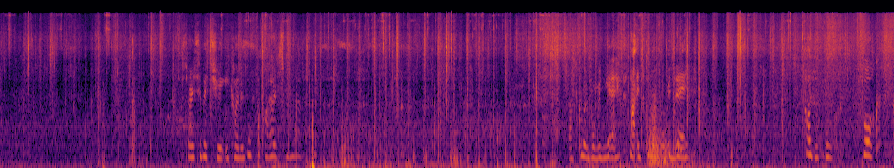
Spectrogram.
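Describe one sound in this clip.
Footsteps run over grass and dry leaves.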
